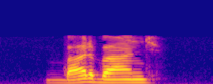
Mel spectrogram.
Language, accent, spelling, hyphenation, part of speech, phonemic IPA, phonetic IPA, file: Armenian, Eastern Armenian, բարբանջ, բար‧բանջ, noun, /bɑɾˈbɑnd͡ʒ/, [bɑɾbɑ́nd͡ʒ], Hy-բարբանջ.ogg
- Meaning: alternative form of բարբաջ (barbaǰ)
